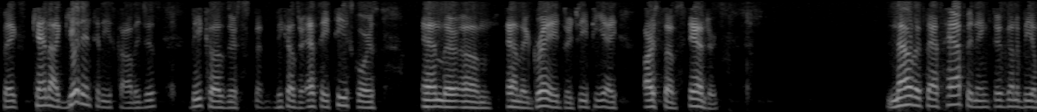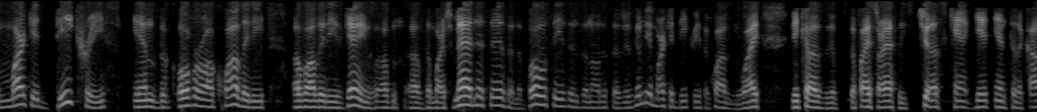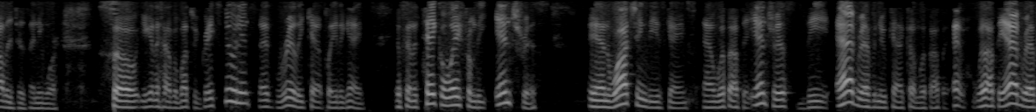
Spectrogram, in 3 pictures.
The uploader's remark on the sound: The phone lines are open in the second hour.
